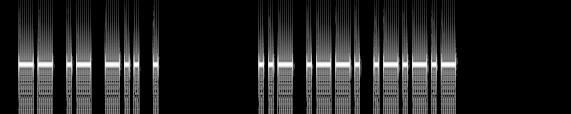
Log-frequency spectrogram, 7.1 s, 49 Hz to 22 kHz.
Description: Morse code, heard as a keyed tone, about 21 wpm, 700 Hz. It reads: MADE UP.
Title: 3x Word-Spacing - Sentences from Top 500 Words - 20wpm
